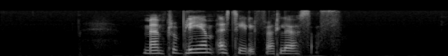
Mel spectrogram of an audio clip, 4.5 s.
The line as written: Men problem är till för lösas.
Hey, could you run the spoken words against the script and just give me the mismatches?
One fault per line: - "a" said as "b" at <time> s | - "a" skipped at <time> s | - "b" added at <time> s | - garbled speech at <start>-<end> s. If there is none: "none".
- "att" added at 2.7 s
